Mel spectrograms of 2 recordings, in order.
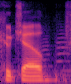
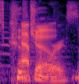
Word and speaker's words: Cuoco: I don't know if you know, but Kaylee Cuoco from The Big Bang Theory.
